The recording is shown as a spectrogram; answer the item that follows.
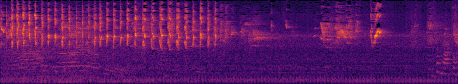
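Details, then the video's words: Sooty-headed bulbul singing ngekek while waiting to break the fast: a rapid, rhythmic chatter of high notes for about four seconds, followed by softer scattered calls and one loud sharp note. "Ngekek Biang Kerok"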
